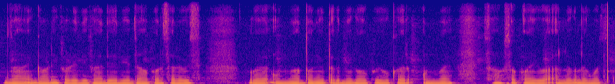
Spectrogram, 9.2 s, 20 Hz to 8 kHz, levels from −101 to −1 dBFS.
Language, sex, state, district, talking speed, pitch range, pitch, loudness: Hindi, male, Rajasthan, Nagaur, 130 wpm, 135-140 Hz, 135 Hz, -34 LUFS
